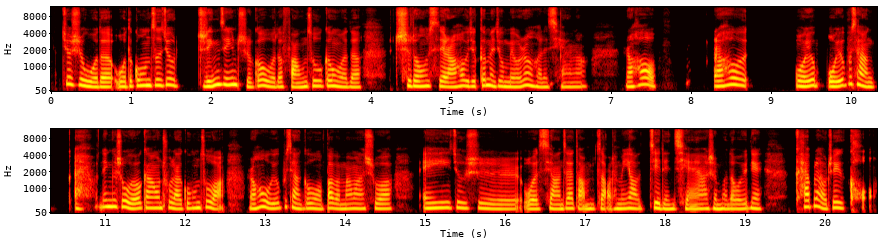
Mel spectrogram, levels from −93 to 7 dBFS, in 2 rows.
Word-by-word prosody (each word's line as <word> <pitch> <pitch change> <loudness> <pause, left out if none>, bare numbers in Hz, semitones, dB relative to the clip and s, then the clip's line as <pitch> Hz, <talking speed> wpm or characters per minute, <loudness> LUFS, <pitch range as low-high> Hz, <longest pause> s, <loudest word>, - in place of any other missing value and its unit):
就 295 -1 0
是 250 -2 +1
我 195 -4 +4
的 180 0 +4
我 195 0 0
的 210 - -2
工 230 +2 +4
资 240 0 +2
就 245 -2 -1 0.2
仅 205 +6 +5
仅 270 0 +5
只 195 -8 -4
够 225 +4 +1
我 185 -3 0
的 185 - -1
房 180 0 0
租 215 +1 -1
跟 220 +1 +1
我 180 -2 0
的 175 -1 -2 0.4
吃 220 - +3
东 210 0 +3
西， 210 -1 -3
然 180 -1 +3
后 220 +3 0
我 - - +2
就 205 - 0
根 235 +4 0
本 230 - +4
就 205 0 -1
没 190 -1 +1
有 180 - 0
任 240 +2 +1
何 180 -3 -1
的 180 - -2
钱 180 +3 -5
了。 185 +2 -7 0.5
然 195 -1 +1
后 270 +4 +1 0.7
然 210 +1 +3
后 255 -2 +2 0.6
我 205 -3 +3
又 225 +1 +2
我 195 0 +4
又 225 - +3
不 295 - -4
想 230 -11 +2 0.3
唉， 185 - -4
那 260 +1 -1
个 270 0 +5
时 260 0 0
候 235 - +4
我 195 - +3
又 200 - +3
刚 220 -1 +1
刚 215 0 +2
出 220 - -4
来 185 -1 +2
工 205 +3 -1
作， 235 0 -1 0.3
然 190 -3 0
后 260 +2 +2
我 205 -4 +1
又 200 - -1
不 235 - -10
想 220 -6 0
跟 200 +1 -2
我 185 -2 -1
爸 210 +3 +1
爸 190 - -1
妈 185 +1 -1
妈 195 -1 -1
说： 190 0 -2 0.4
“哎， 205 - 0 0.3
就 225 -2 -2
是 180 -4 -3
我 180 0 0
想 180 -1 -1
再 200 +1 0
找 - - -1
找 - - -1
他 190 - -3
们 190 0 +2
要 200 -2 +1
借 215 - +3
点 185 -1 0
钱 180 0 -1
啊 190 - 0
什 190 - -1
么 185 0 +1
的，” 185 - -1
我 180 - -1
有 - - -1
点 200 -2 -1 0.4
开 255 - +2
不 290 - -5
了 215 -9 +1
这 225 +4 0
个 - - -12
口。 - - -3
205 Hz, 290 characters per minute, -23 LUFS, 185-225 Hz, 0.7 s, 仅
